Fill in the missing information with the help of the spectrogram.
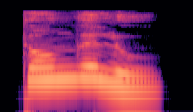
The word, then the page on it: ತೊಂಗಲು: toŋgalu; kannada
